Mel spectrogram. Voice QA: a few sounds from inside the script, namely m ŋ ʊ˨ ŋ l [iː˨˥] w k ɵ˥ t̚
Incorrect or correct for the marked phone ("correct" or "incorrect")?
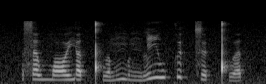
incorrect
